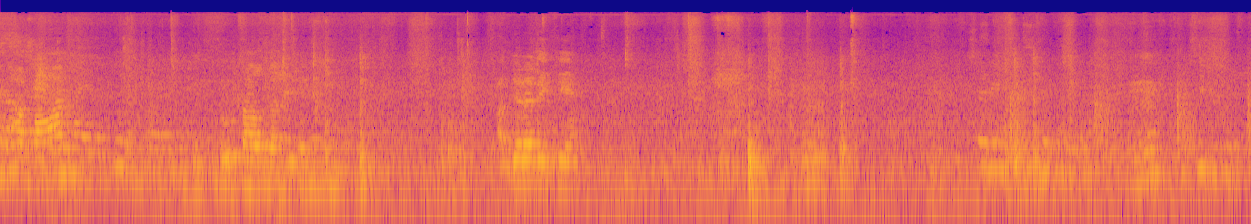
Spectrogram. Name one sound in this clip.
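A man speaks calmly, explaining, close by.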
